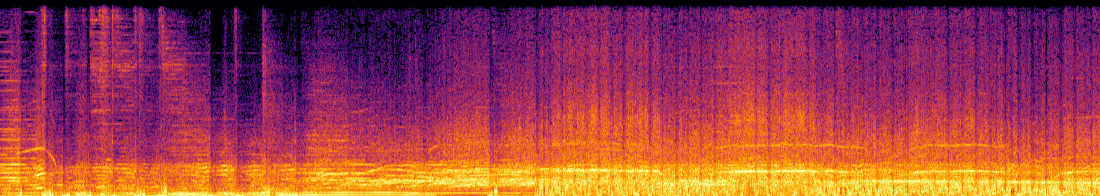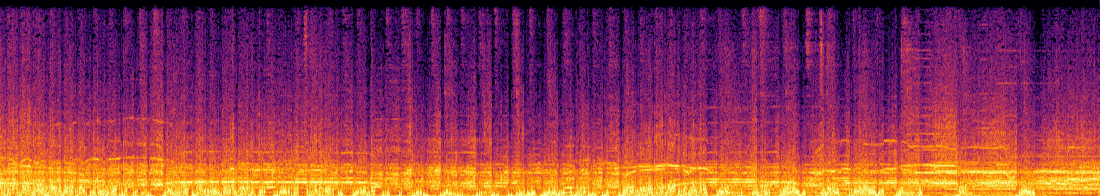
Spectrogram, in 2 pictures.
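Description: A live band playing loud music with a singer; the bass drops out briefly about four seconds in and then comes back.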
